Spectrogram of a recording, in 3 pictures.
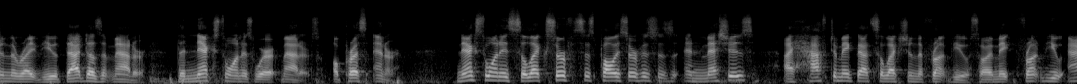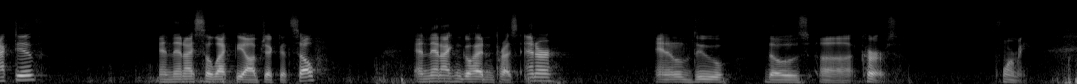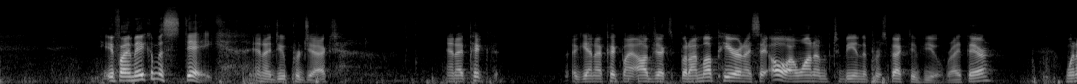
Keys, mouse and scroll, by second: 3.4 Return, 10.1 click, 12.1 click, 15.8 Return, 22.1 ctrl+z, 24.2-25.5 typing, 27.1 click, 27.8 Return, 29.4 click.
